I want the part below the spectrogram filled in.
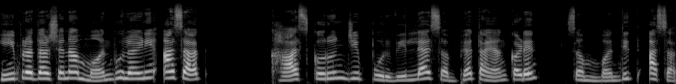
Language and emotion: Goan Konkani, surprised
